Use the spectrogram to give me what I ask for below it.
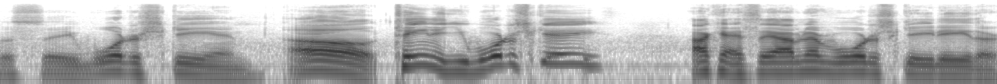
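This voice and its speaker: A strong Southern US accent comes through with very wide pitch swings. The recording is very clean with a silent background. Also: man, fairly high pitch for a man, moderate pace, big swings in loudness. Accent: strong Southern country. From Georgia, US South. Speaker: live stream host. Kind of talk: casual chat. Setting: live stream video chat.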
